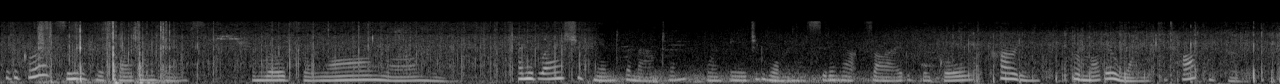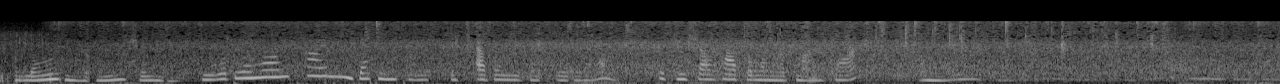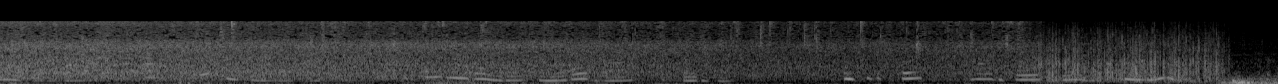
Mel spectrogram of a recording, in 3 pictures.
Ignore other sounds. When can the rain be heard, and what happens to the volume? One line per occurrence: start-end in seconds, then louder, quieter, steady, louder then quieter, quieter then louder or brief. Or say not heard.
0.0-38.3 louder then quieter.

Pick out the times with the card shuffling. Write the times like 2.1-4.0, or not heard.
0.3-1.8.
